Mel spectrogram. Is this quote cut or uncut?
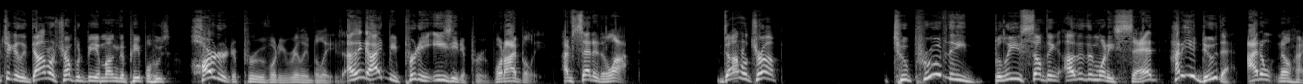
uncut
